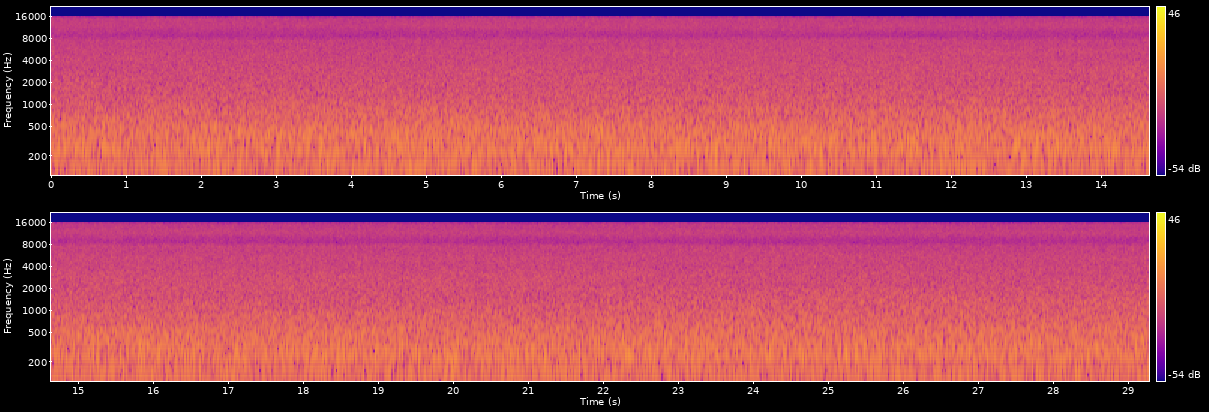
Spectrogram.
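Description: A waterfall rushing steadily, an even roar of falling water with no breaks.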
